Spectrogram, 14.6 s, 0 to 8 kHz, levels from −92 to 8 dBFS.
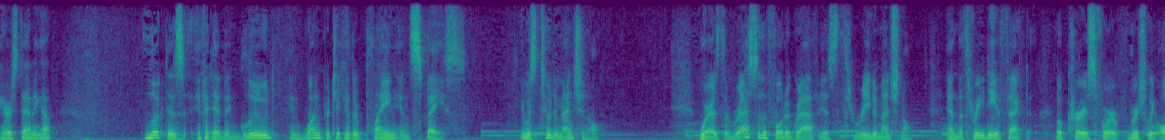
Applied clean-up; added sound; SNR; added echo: none; none; none; none.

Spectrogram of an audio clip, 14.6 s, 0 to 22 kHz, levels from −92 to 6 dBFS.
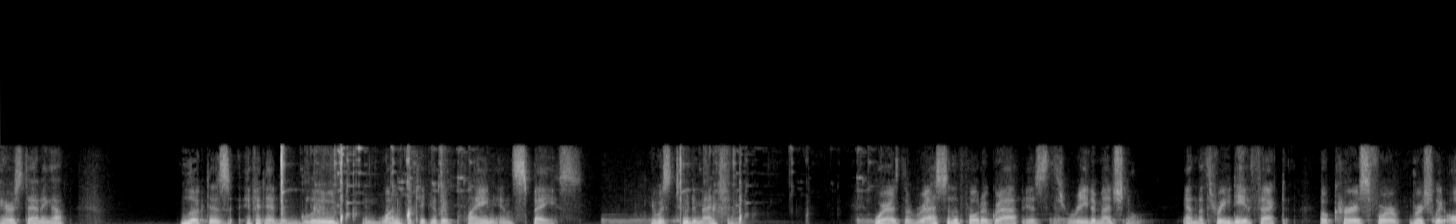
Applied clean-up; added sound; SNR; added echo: neural mask model RNNoise.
